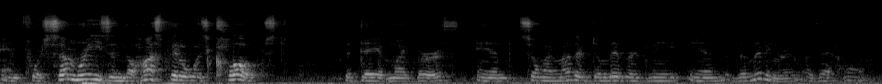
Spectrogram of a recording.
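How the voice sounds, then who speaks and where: A man with a fairly high voice talks at a moderate pace, his loudness swinging widely. His pitch varies in an ordinary way, and the room echo is audible. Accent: American. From Utah. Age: 70s. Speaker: father being interviewed about his life. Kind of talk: family oral history interview.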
